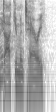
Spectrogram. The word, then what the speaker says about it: documentary: You're putting the emphasis on the wrong syllable. – Documentary. – No, documentary. – Documentary. – Documentary. You're putting he's putting the emphasis on the wrong syllable. – I don't think that's it. I'm incorrect. It's a documentary.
